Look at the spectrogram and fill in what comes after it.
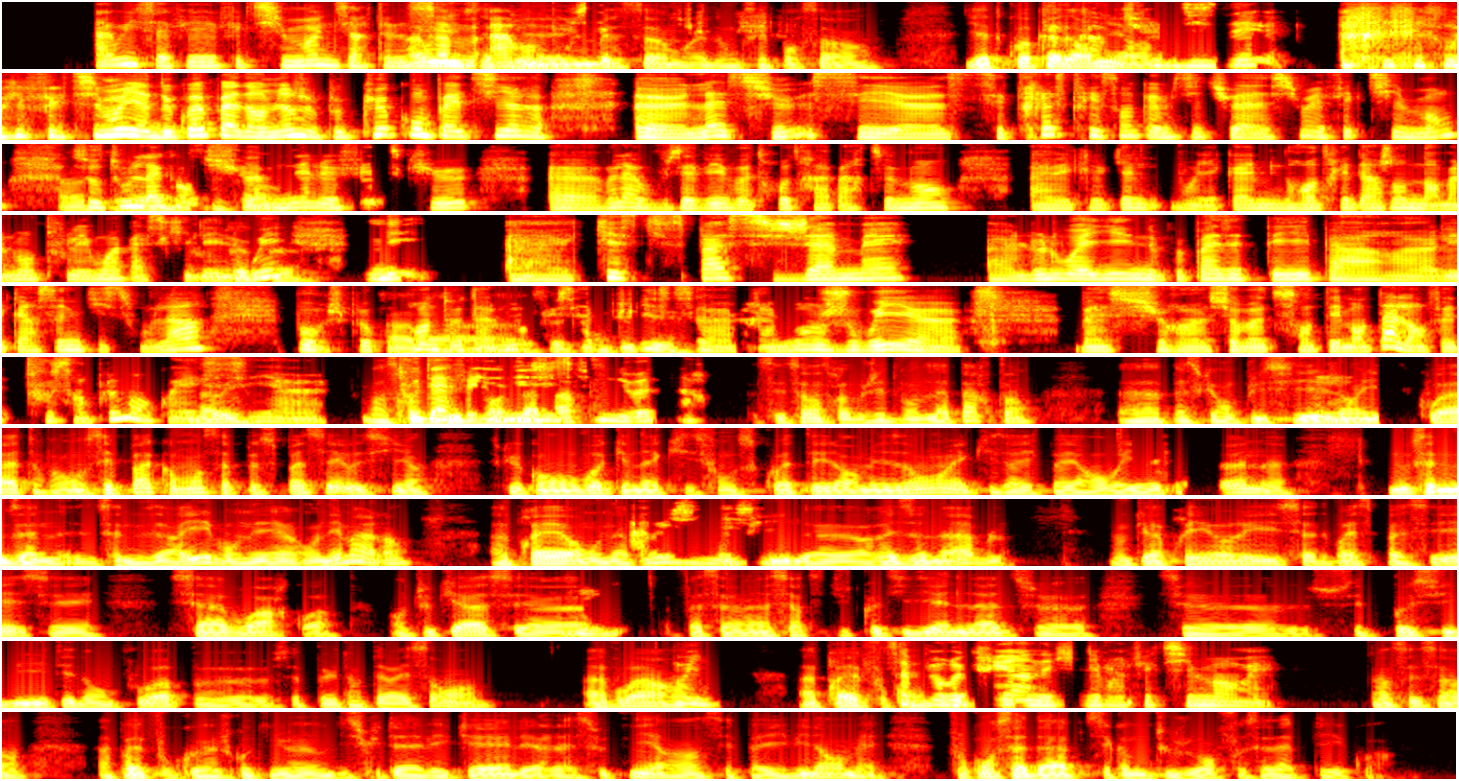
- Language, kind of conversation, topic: French, advice, Comment puis-je m’adapter à l’incertitude du quotidien sans perdre mon équilibre ?
- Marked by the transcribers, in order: chuckle; stressed: "que"; other background noise; stressed: "si jamais"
